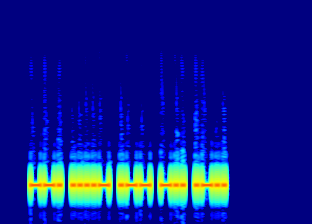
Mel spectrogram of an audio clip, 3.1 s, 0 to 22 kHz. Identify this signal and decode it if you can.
Morse code, heard as a keyed tone, about 36 wpm, 700 Hz. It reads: G4WDL
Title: DXCC-100 Call Signs - 5 Characters - 35wpm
